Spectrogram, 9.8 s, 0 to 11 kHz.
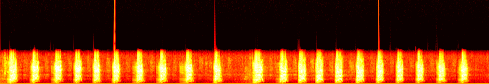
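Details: A female Belgian Shepherd, nearly ten months old, barks in a fast, steady series of sharp, clipped barks, about two each second; recorded 3 March 2007 in Brno, Czech Republic.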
